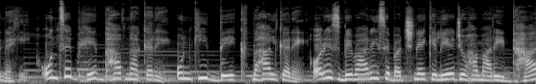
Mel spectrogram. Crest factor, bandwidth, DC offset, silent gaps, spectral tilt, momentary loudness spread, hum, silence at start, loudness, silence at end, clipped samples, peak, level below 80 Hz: 12 dB; over 20 kHz; under 0.1%; none; -5 dB/octave; 4 LU; none; 0 s; -15 LUFS; 0 s; under 0.1%; -4 dBFS; -58 dBFS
